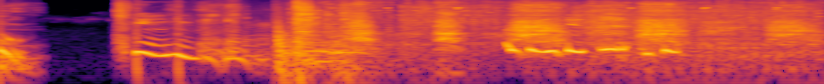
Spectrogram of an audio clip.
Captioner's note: chuckles; daddy pig panting; mummy pig panting; peppa chuckles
